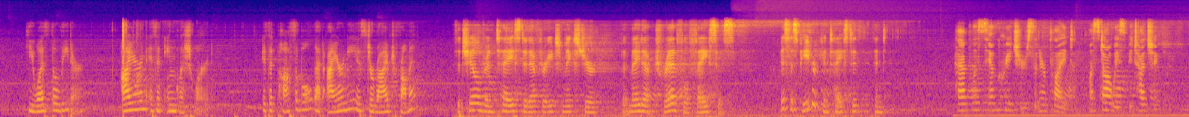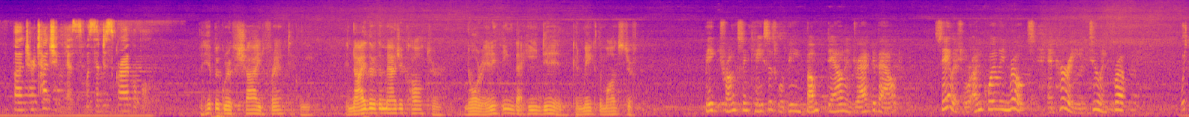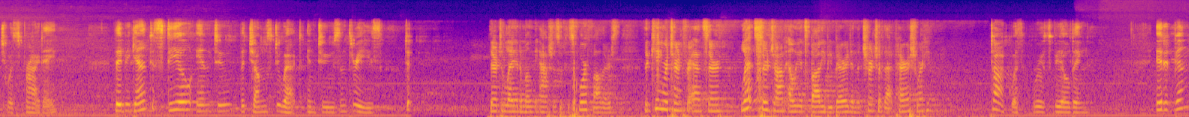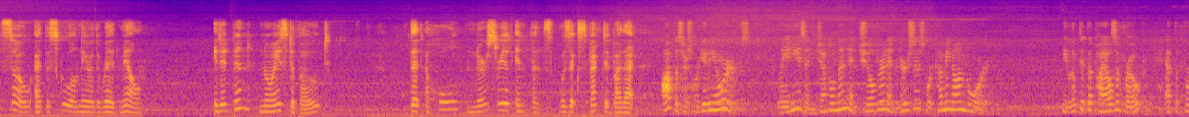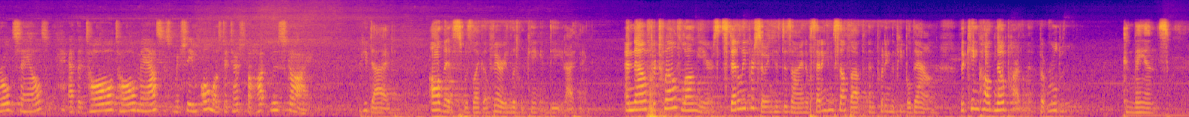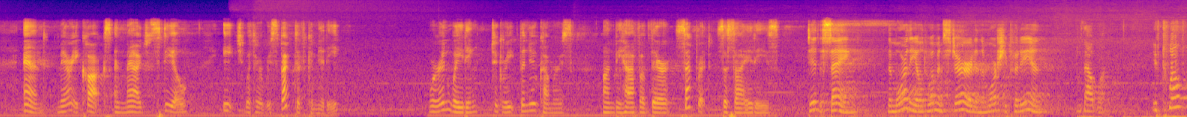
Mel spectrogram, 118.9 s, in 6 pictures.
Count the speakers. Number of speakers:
seven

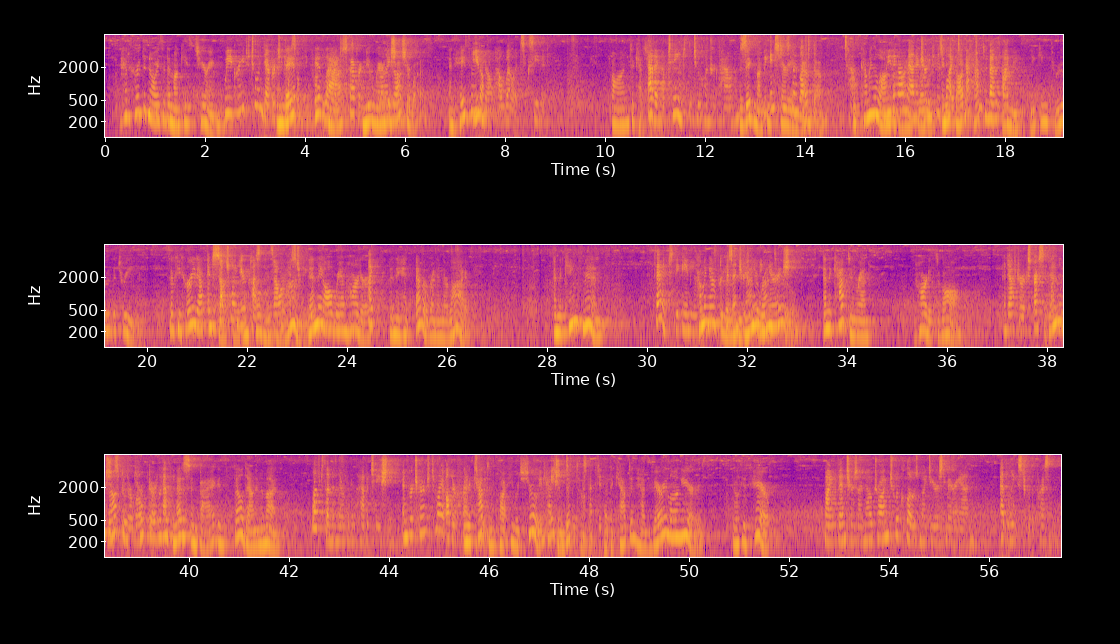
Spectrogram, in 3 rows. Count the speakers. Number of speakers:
two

